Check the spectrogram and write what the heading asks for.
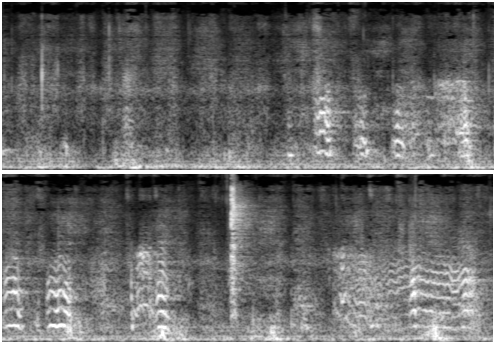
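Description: One-week-old puppies making faint squeaks and whimpers while they nurse. The calls are short and bend up and down, and a longer wavering whine comes near the end. A single sharp click sounds about seven seconds in.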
